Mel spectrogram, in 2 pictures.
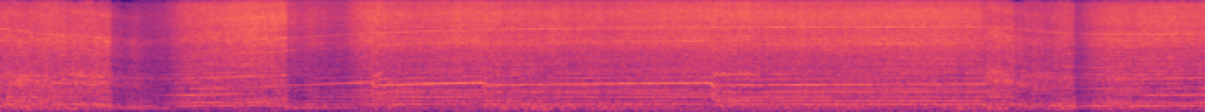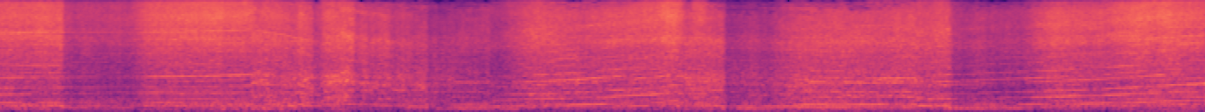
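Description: A racing car engine screams, rising in pitch as it speeds up and dropping sharply at each gear change and braking.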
